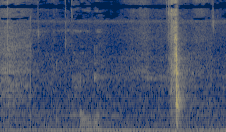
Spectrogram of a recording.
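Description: A kitchen knife slicing through a yellow dragon fruit and striking the wooden cutting board, with one sharp knock of the blade near the end.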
